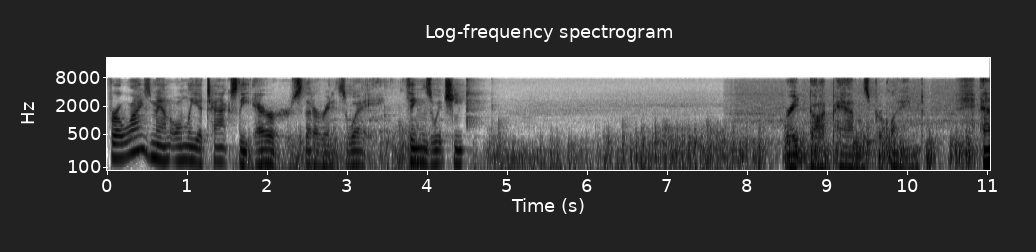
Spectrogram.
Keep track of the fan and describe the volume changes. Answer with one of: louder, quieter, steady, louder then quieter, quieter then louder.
louder.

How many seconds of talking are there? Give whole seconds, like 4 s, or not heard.
7 s.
